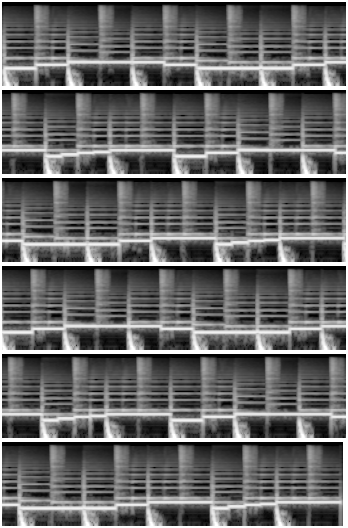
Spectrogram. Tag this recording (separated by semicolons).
cheap; flash; game; games; gra; looping; music; muzyka; tune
